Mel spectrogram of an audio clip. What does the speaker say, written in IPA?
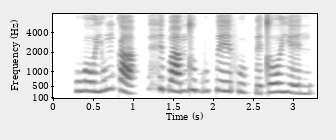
w oː˨ j u˦ ŋ k a˨ | h ɪ˦ b aː˨˦ m d u˨ b u˦ p eː˦ f uː˨ k͡p ɪ˨ t oː˦ j e˨ n

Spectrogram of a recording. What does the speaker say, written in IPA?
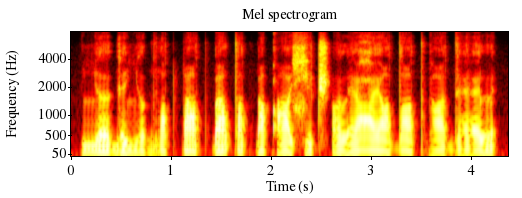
ʎ ɜ ɡ ɛ ʎ ʌ ɡ r ɪ tˤ p ɛ tˤ ɗ ɪ l tˤ ʌ tˤ ɗ ʌ qʼ ɑ ɕ ɪ t͡ʃʼ ɒ l æ ʕ æ dˤ ɜ tˤ ɡ ɑ d æ l

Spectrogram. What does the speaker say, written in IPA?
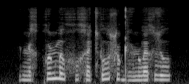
ɽ ə ɳ ə x k u ɳ m ɛ xʷ ə x œ t͡sʼ u sʷ ə ɖʱ œ ɳ w œ x z u

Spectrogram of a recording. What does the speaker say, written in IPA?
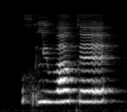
x ṵ lʲ u β a u̯ k ɛː

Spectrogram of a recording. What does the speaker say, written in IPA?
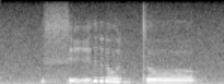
s ḭ r u d t ɤ

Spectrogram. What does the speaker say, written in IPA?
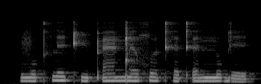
v o˨ kʰ l e˦ kʰ i˨ pʼ æ˦ ŋ͡ǃ ɛ˦ χʷ ɛ˦ kʰ ɛ˨ kʼ ɛ˦ nː o˦ ɡ e˨

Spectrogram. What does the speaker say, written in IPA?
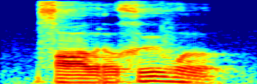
sˤ ɤː ɾ ɤ x ʉ v ɤ

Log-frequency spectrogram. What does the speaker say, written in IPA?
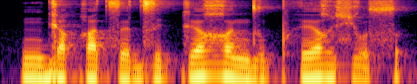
ŋ ɡ i q e t͡s ɘ d͡z i k e ʁ ɘ n d u pʰ e ʁ ɕ o s

